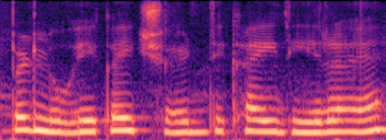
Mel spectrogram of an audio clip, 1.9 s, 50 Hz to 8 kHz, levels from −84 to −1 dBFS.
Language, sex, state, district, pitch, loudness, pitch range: Hindi, female, Chhattisgarh, Bilaspur, 240 Hz, -12 LUFS, 230-255 Hz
